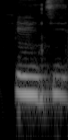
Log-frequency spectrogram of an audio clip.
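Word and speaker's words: 平氏: Tapi kalau sendiri kan bacanya Taira, ya. Heiji.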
